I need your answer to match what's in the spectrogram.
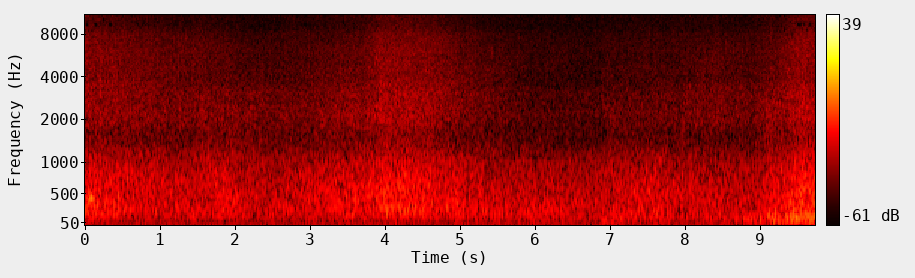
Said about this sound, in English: Just listen to the waves.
